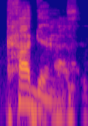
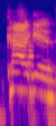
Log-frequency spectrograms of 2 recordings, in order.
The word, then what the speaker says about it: Coggins: show we are here today with Clarence Cobbs Coggins I am messing up your name that's quite all right uh it's Coggins Coggins yes Clarence Coggins and he is the author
